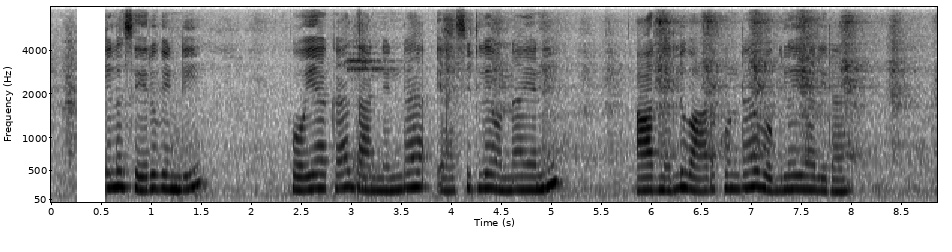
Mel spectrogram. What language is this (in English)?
Telugu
